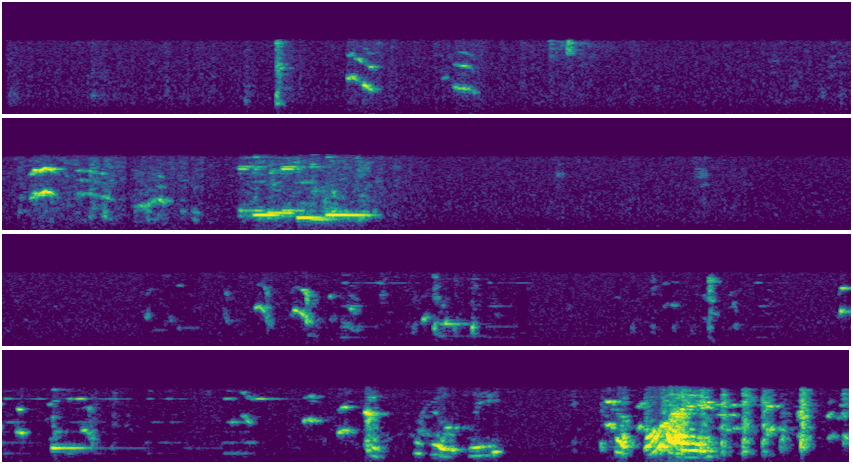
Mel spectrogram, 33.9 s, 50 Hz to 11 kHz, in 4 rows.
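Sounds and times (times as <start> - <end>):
puppy squeak: 3.4 - 3.8, 8.7 - 10.2, 18.4 - 22.0, 23.5 - 24.7, 25.3 - 26.8, 27.7 - 29.3, 31.4 - 33.9
puppies whimpering: 8.7 - 10.2, 18.4 - 21.8, 25.4 - 26.6, 27.7 - 29.2.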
